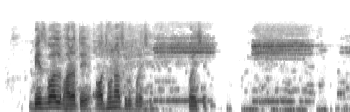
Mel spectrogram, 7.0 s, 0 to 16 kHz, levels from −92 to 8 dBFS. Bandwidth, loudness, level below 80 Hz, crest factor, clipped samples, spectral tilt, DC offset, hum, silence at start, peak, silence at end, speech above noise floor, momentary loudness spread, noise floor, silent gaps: 7.4 kHz; -20 LUFS; -52 dBFS; 18 dB; under 0.1%; -6.5 dB/octave; under 0.1%; none; 0.6 s; -2 dBFS; 0.05 s; 49 dB; 17 LU; -66 dBFS; none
